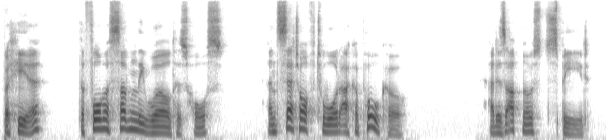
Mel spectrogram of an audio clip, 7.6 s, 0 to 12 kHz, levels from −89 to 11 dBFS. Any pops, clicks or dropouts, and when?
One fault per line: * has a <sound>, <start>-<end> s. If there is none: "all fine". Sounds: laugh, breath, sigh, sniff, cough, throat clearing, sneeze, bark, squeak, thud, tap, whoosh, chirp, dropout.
all fine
